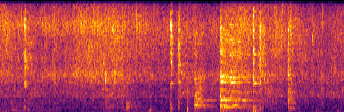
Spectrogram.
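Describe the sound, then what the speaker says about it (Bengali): Paneer pieces fry in a pan with a constant bright sizzle, broken by sharp clacks and scrapes as the pieces are turned over, no speech. "এখন উল্টে পাল্টে পনিরগুলো ভালোভাবে ভেজে নেব।"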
